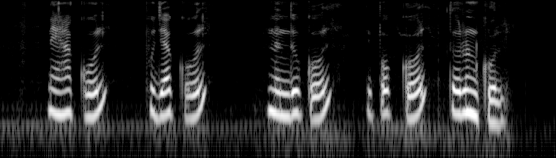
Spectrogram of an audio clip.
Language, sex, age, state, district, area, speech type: Santali, female, 18-30, West Bengal, Paschim Bardhaman, rural, spontaneous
